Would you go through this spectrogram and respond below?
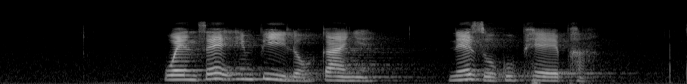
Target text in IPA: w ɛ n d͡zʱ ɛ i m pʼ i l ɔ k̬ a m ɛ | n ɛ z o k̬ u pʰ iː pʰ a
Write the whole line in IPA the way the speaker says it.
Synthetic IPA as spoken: w ɛ n d͡zʱ ɛ i m pʼ i l ɔ k̬ a ɲ ɛ | n ɛ z o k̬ u pʰ ɛː pʰ a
